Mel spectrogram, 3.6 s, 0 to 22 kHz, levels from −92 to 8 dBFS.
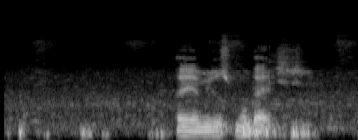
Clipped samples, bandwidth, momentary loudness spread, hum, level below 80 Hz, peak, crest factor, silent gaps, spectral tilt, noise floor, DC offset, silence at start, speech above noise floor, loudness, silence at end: under 0.1%; 6.4 kHz; 20 LU; none; -54 dBFS; -6 dBFS; 20 dB; none; -9 dB/octave; -53 dBFS; under 0.1%; 0.2 s; 30 dB; -24 LUFS; 0.45 s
